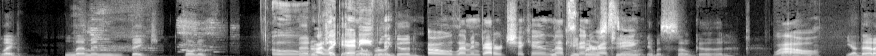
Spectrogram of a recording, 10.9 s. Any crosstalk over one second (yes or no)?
yes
